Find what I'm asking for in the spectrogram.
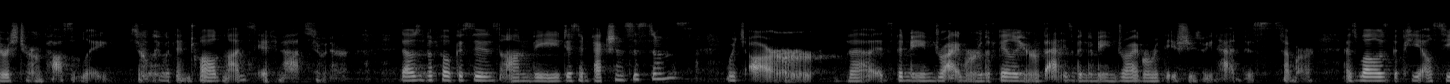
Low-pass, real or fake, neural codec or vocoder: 7.2 kHz; fake; autoencoder, 22.05 kHz, a latent of 192 numbers a frame, VITS, trained on one speaker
